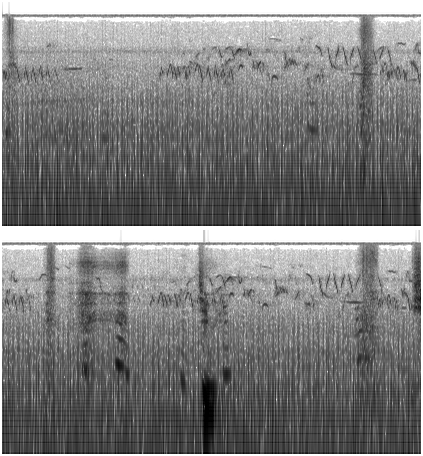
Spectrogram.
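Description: Birds chirping in repeated short, quick trills over a steady background hiss. A brief falling vocal sound about eight seconds in is the loudest moment.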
